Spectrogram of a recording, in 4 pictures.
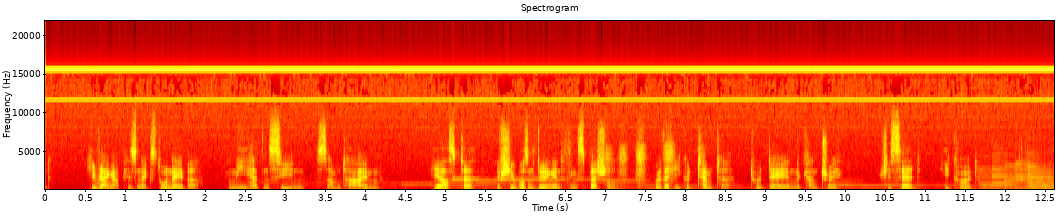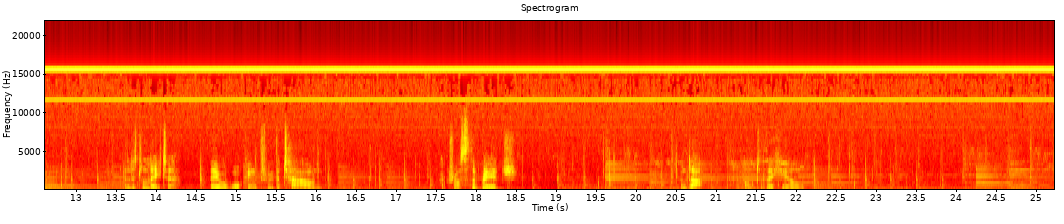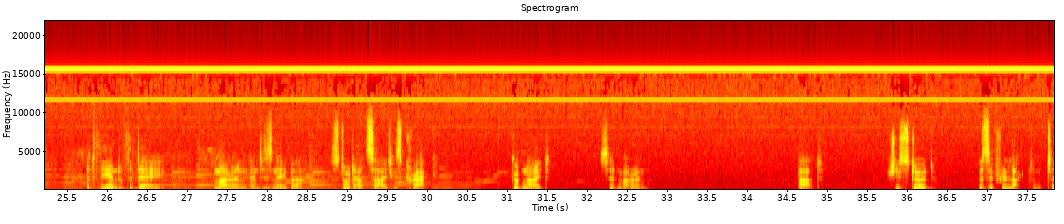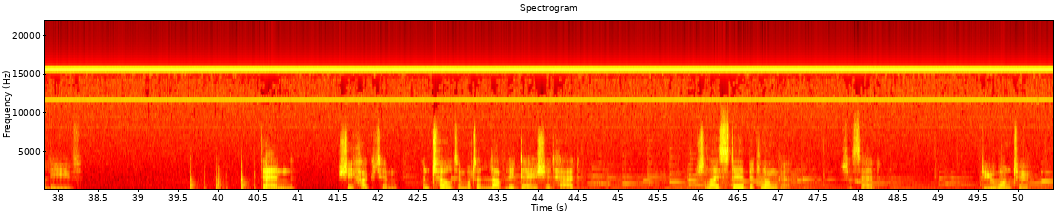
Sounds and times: Speech: 0.0 - 4.2, 4.8 - 11.7, 13.6 - 16.1, 17.6 - 18.5, 20.4 - 22.2, 25.8 - 30.1, 31.0 - 31.6, 32.2 - 32.8, 34.6 - 35.0, 35.8 - 38.3, 40.6 - 44.6, 46.0 - 48.3, 49.5 - 50.2
Music: 2.3 - 32.1, 41.8 - 50.4.

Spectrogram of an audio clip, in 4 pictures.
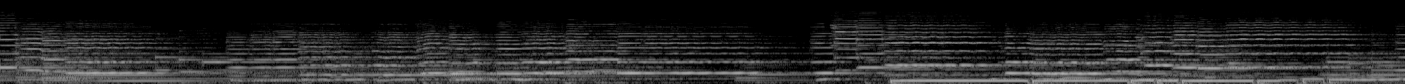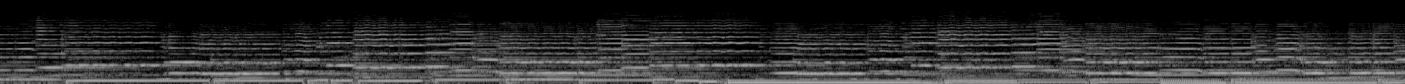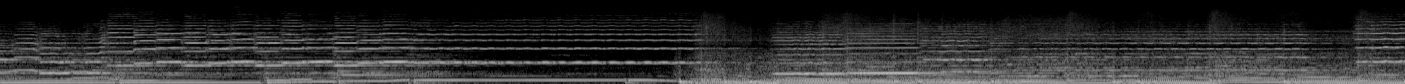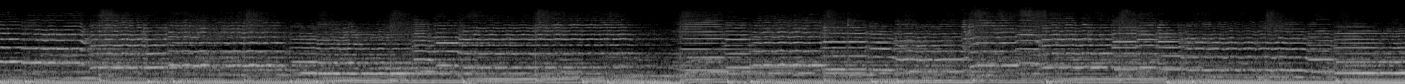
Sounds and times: Violin, fiddle: 0.0 - 56.2.

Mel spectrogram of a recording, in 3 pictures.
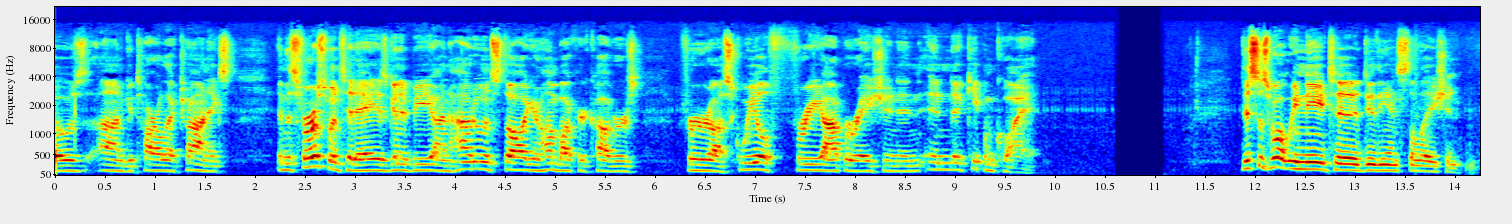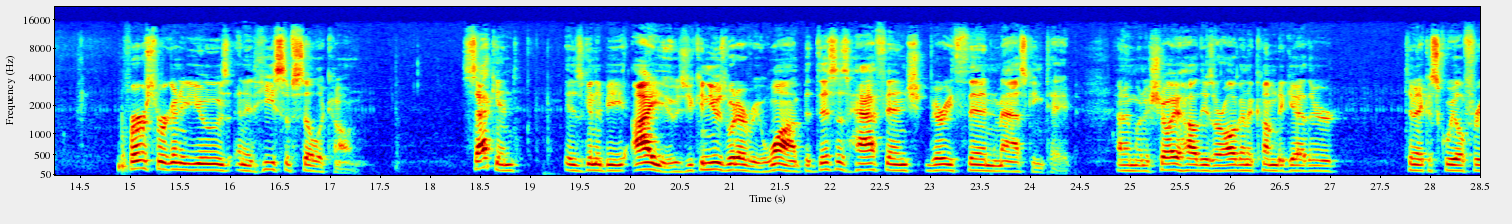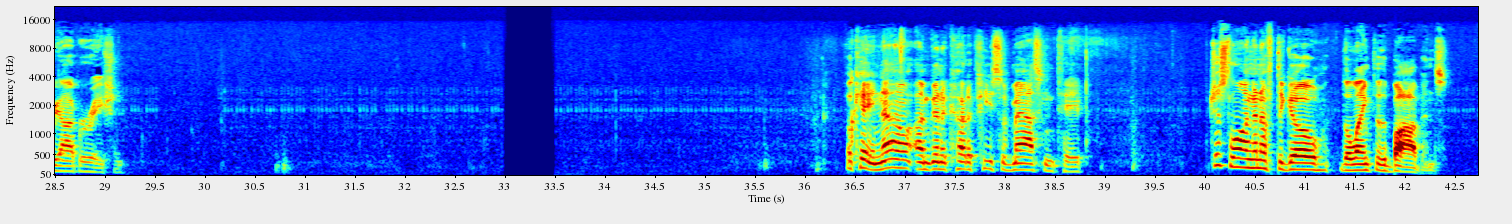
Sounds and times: Speech: 0.0 - 9.9, 11.9 - 14.1, 14.9 - 17.3, 18.4 - 27.1, 27.8 - 29.2, 36.4 - 38.8, 40.1 - 42.5.

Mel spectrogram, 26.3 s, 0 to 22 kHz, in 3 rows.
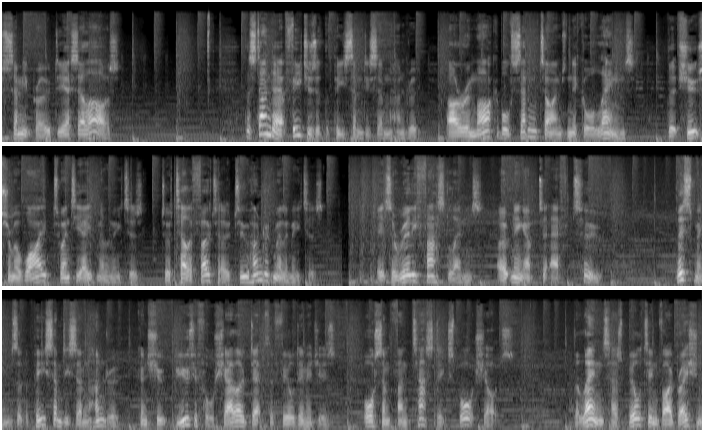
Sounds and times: Speech: 0.0 - 1.5, 3.0 - 12.8, 13.4 - 16.3, 17.2 - 24.0, 24.6 - 26.2
Music: 0.0 - 26.2.

